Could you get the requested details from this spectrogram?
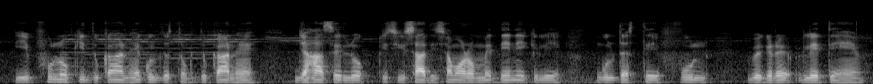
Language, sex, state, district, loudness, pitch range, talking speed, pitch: Hindi, male, Bihar, Araria, -22 LUFS, 100-105 Hz, 165 wpm, 105 Hz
